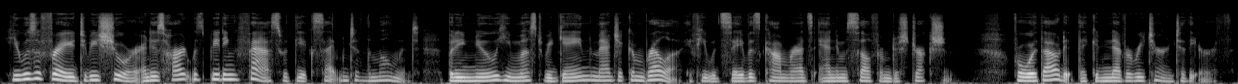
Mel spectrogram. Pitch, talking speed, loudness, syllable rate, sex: 175 Hz, 230 wpm, -20 LUFS, 5.7 syllables/s, female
